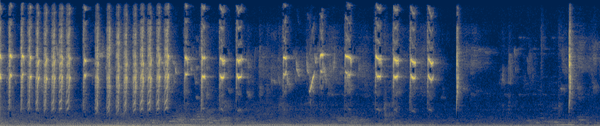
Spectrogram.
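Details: Caged village indigobird kept for about a year in Bandung, West Java, Indonesia, singing actively as a tutor bird: a fast burst of sharp high chirps that slows into spaced, clipped whistled notes, with faint low background hum.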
